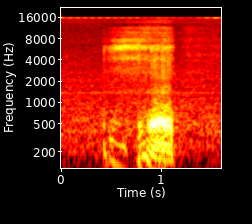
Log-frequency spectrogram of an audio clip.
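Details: Sleeping puppy gives a single short snorting breath with a buzzy rattle; brief snore.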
